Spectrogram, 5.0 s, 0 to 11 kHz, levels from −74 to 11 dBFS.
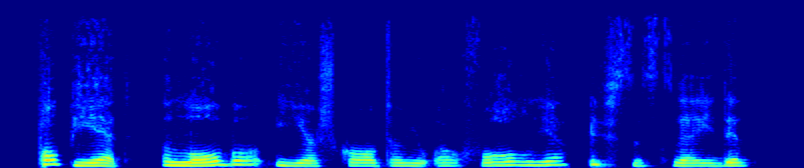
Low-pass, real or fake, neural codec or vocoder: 9.9 kHz; fake; codec, 16 kHz in and 24 kHz out, 0.4 kbps, LongCat-Audio-Codec, fine tuned four codebook decoder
